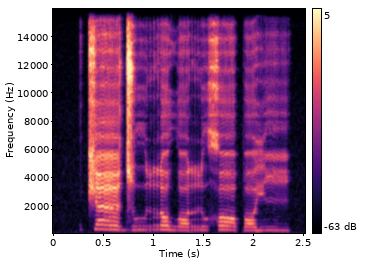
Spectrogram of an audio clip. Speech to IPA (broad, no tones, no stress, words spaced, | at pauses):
t͡ʃæːd͡zuː rɒwɒːru xɒːpɒːjiː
